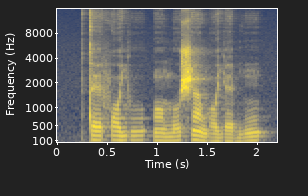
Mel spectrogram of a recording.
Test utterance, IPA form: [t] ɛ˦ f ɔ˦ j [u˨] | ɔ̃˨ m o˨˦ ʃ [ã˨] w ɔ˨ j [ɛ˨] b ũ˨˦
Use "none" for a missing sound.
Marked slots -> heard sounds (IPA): t, u˦, ã˦˨, ɛ˨

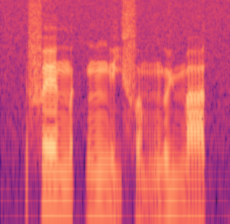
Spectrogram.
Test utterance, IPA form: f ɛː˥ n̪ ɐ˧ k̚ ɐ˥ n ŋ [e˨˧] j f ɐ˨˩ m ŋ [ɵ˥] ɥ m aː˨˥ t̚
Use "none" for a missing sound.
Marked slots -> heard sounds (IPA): e˨˩, ɵ˥

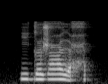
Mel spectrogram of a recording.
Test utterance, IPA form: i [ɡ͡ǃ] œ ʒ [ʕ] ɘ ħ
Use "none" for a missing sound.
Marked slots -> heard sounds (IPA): ɡ, ʕ

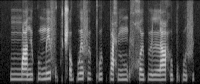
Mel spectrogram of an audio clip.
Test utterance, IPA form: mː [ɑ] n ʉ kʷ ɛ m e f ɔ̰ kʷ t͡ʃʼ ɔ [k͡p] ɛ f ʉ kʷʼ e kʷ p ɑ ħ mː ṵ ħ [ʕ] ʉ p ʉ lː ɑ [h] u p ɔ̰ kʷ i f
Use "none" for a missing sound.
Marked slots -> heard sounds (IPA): ɑ, kʷ, χ, h

